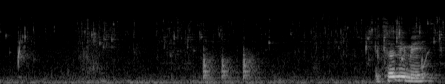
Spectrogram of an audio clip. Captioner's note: knocking at door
